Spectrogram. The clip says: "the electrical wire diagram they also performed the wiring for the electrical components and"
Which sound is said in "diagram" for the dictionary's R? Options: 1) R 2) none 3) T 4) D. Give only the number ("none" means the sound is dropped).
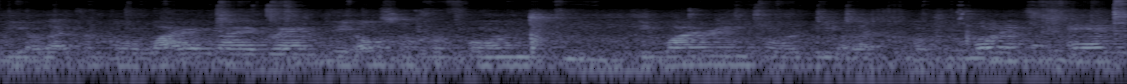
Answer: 1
